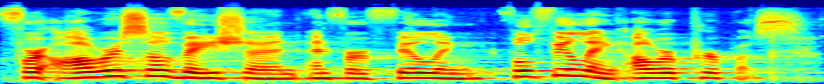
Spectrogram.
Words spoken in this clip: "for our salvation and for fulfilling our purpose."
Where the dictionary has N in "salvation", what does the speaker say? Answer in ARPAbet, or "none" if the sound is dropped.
N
